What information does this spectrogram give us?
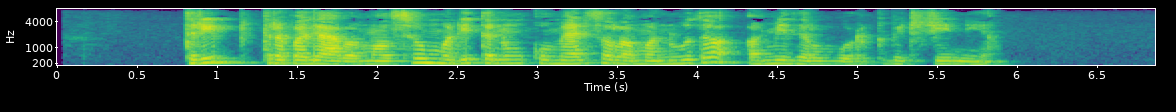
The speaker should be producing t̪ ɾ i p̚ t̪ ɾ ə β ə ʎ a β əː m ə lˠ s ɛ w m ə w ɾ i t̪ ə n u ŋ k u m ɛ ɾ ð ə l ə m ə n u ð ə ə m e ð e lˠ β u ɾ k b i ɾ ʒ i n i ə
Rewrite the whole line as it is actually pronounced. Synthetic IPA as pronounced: t̪ ɾ i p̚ t̪ ɾ ə β ə ʎ a β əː m ə lˠ s ɛ w m ə ɾ i t̪ ə n u ŋ k u m ɛ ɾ z ə l ə m ə n u ð ə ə m i ð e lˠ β u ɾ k b i ɾ ʒ i n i ə

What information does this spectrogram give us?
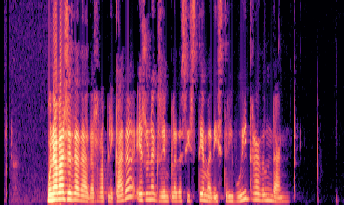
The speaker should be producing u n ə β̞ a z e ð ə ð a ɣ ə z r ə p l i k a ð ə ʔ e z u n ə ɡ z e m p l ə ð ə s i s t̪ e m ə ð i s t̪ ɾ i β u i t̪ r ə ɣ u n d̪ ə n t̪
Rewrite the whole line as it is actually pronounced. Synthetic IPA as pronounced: u n ə β̞ a z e ð ə ð a ð ə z r ə p l i k a ð ə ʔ e z u n ə ɡ z e m p l ə ð ə s i s t̪ e m ə ð i s t̪ ɾ i β u i t̪ r ə ð u n d̪ a n t̪

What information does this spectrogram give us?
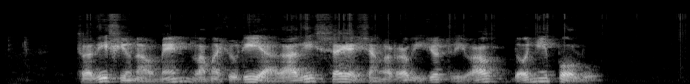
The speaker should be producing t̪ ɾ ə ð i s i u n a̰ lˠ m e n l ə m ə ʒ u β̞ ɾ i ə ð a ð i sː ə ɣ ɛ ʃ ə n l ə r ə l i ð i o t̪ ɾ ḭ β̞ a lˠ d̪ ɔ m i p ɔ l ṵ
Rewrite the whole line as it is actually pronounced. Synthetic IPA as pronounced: t̪ ɾ ə ð i s i u n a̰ lˠ m e n l ə m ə ʒ u ɾ i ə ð a ð i sː ə ɣ ɛ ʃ ə n l ə r ə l i ʒ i o t̪ ɾ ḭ β̞ a lˠ d̪ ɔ ɲ i p ɔ l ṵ

